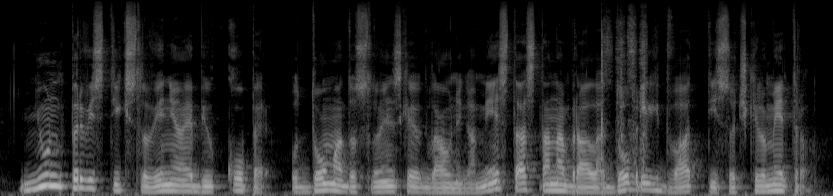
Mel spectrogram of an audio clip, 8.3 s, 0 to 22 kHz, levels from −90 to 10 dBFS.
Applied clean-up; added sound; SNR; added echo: none; Writing; 17 dB; none.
